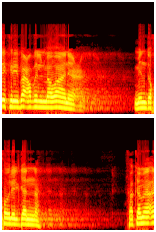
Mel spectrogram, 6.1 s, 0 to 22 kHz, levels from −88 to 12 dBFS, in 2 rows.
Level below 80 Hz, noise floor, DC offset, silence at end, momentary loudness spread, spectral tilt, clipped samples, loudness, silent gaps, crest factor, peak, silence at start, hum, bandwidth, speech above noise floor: -44 dBFS; -53 dBFS; under 0.1%; 0 s; 20 LU; -7.5 dB/octave; 2%; -9 LUFS; none; 10 dB; 0 dBFS; 0 s; none; 9.2 kHz; 46 dB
